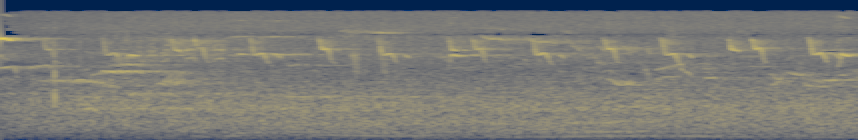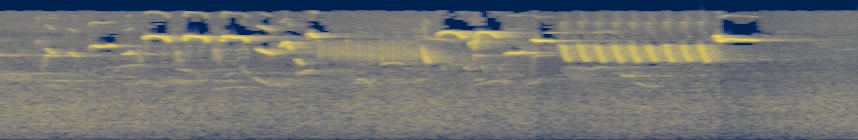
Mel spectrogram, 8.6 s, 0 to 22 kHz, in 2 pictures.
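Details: Eurasian wren song from Dortmund's Rombergpark botanical garden, 25 April 2015, camera-recorded: a string of high, sharp ticking notes builds into very fast, loud, mechanical trills in several bursts over about three seconds, with constant background hiss.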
